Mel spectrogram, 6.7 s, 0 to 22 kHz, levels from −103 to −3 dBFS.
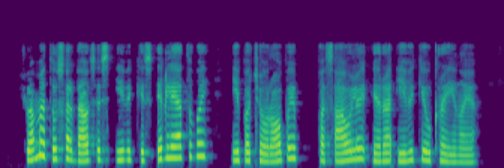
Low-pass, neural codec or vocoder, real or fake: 7.2 kHz; none; real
